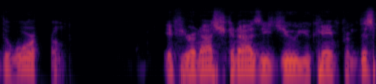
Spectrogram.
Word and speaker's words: Ashkenazi: There are the Anakasazi, I think, or I don't know. Ashkenazi. Ashkenazi. I can never pronounce that. Ashkenazi.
